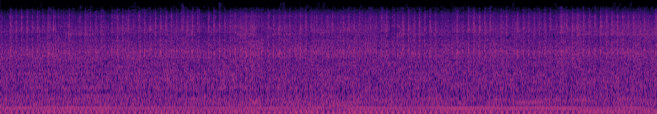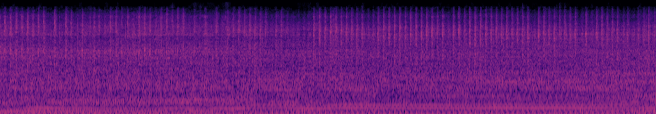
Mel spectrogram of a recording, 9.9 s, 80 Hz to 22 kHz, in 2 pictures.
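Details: Bolens push mower, Briggs & Stratton 125 cc OHV engine, brought in for not starting, now cutting soaking-wet grass: even drone that dips slightly in the wet grass and recovers, no surging or misfire. Some tapping was heard, so the valve specs are to be checked.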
